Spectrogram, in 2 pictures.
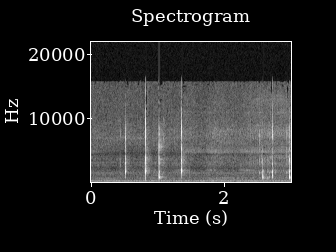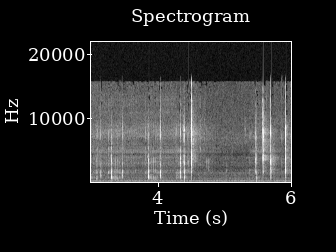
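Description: Thumbs and fingertips rapidly click the buttons of a hand-sized, hollow, transparent plastic Xbox One Afterglow game controller held in both hands. About 17 short, sharp, bright plastic clicks come in irregular bursts with pauses between them, each dying away almost instantly over a faint steady low hum.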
